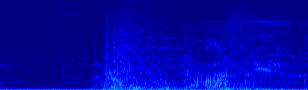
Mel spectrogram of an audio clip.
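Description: A heavy weapon strikes with a loud crash.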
